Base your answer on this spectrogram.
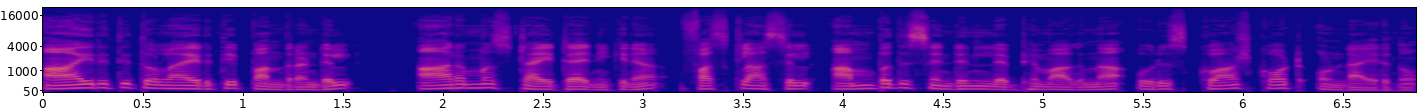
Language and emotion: Malayalam, neutral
